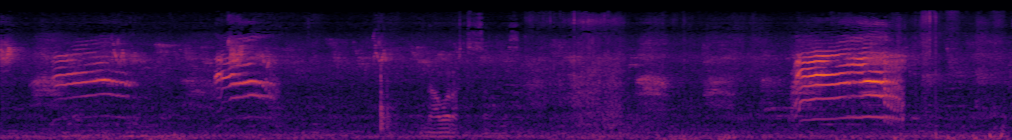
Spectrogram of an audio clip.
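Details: Domestic cat asking for food: three separate meows spread over ten seconds, the last the loudest and most drawn out, with some clicks and soft background noise between calls.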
